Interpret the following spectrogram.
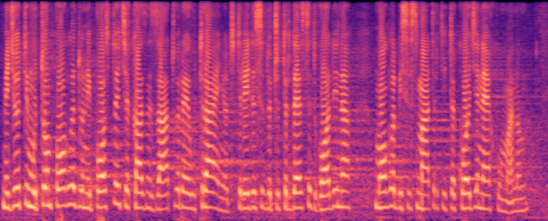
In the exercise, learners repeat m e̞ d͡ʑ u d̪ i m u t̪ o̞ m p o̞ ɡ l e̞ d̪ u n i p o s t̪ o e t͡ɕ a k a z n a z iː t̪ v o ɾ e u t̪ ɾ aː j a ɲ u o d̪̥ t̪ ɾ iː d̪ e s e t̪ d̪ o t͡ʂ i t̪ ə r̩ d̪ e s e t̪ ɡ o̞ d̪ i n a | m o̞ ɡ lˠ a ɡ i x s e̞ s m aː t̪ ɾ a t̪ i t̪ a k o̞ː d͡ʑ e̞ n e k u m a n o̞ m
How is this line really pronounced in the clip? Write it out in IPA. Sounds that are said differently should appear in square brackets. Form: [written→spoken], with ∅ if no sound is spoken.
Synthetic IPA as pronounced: m e̞ d͡ʑ u [d̪→t̪] i m u t̪ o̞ m p o̞ ɡ l e̞ d̪ u n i p o s t̪ o e t͡ɕ a k a z n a z [iː→aː] t̪ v o ɾ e u t̪ ɾ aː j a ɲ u o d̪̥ t̪ ɾ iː d̪ e s e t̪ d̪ o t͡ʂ [i→e] t̪ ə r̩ d̪ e s e t̪ ɡ o̞ d̪ i n a | m o̞ ɡ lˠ a [ɡ→b] i [x→∅] s e̞ s m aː t̪ ɾ a t̪ i t̪ a k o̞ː d͡ʑ e̞ n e [k→x] u m a n o̞ m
